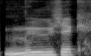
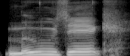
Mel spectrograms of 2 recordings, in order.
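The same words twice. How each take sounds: First: Said in the usual way. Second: "Music" said as "moo-zick", first vowel stretched; moo pun. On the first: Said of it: "how you spell this". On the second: Pretend. Doing another moo joke, "Music" said slowly as "moo-sic". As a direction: lean on a cow's moo in "Music". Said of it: "we're gonna do another moo joke".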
